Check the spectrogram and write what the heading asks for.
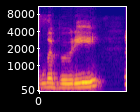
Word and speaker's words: Libutti: His last name is Libuti, and it's spelled Libutti. I did, just as a side note, keep my own last name. – Libuti.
